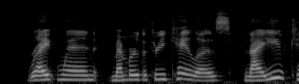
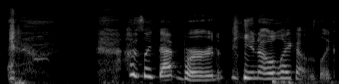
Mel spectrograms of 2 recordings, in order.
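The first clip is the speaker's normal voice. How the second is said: laughing; 8 semitones higher, slower than usual. Real, not acted. Laughing retelling bird moment.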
